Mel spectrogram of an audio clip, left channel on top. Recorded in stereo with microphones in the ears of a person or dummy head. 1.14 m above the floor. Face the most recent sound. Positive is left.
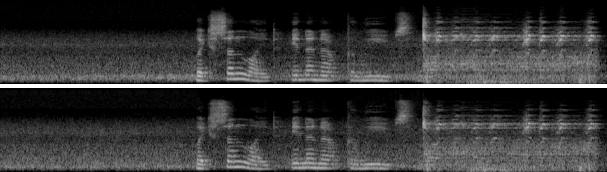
turn(degrees=15)  # may be behind; listen again after turning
